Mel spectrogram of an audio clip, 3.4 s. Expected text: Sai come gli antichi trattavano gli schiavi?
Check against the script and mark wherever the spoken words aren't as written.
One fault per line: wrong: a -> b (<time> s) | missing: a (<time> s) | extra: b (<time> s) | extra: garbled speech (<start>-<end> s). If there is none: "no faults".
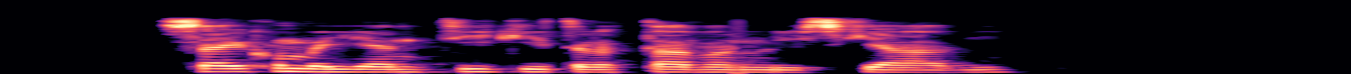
no faults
